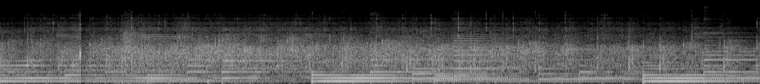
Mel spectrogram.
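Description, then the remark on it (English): An audience claps as a clap offering to the Lord for his word, in a dense, steady wash of applause, with sustained organ or keyboard chords holding underneath and shifting a few times throughout. “I'd like to give the Lord a clap offering for his word.”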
